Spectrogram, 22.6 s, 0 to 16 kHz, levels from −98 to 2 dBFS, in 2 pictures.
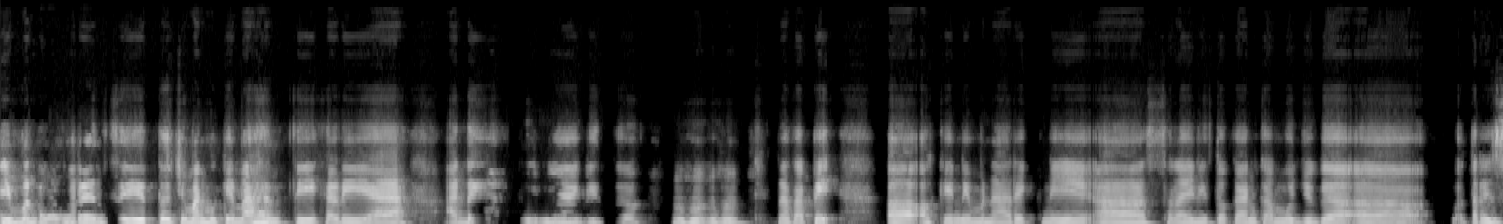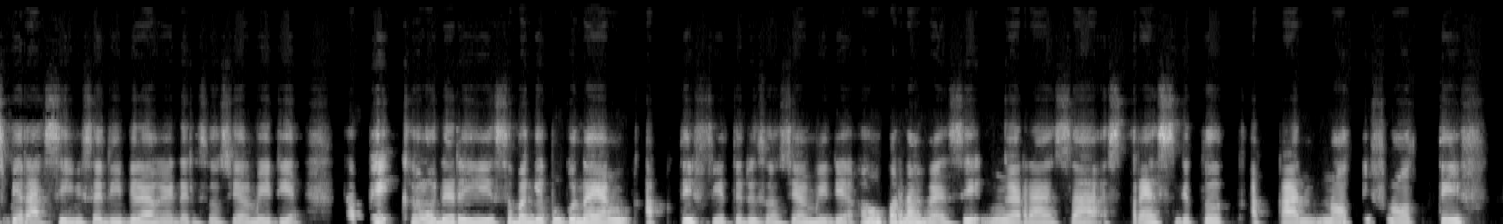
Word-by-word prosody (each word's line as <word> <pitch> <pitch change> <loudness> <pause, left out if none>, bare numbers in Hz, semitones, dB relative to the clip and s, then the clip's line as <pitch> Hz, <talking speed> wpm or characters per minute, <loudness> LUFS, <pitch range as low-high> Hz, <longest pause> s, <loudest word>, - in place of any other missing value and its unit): nyimpen 230 -1 +6
referensi 215 0 +2 0.2
itu, 215 - 0 0.2
cuman 220 0 +6
mungkin 220 +2 +2
nanti 185 -5 +5 0.2
kali 180 -1 +3 0.2
ya 160 +4 +6 0.3
ada 170 0 0 0.2
waktunya 165 -2 -6 0.2
gitu. 155 -3 -9 0.4
Mhm 210 0 0
mhm. 195 -2 -2 0.3
Nah 175 - 0
tapi, 180 +8 +3 0.5
eee, 200 -1 +4
oke, 210 0 -5
nih, 175 - 0
menarik, 155 +2 -2 0.2
nih, 160 -2 0 0.2
eee, 160 -1 +2 0.2
selain 160 -3 -2
itu 165 +4 -7
kan 210 0 0
kamu 175 +2 -2
juga, 150 -2 0 0.2
eee, 145 -2 -1 0.4
terinspirasi 210 -5 -1
bisa 165 +1 -4
dibilang 160 +1 0
ya - - -2
dari 140 +2 -6
sosial 155 -1 -5
media, 145 0 -3 0.3
tapi 215 +8 -4 0.2
kalau 265 -3 0
dari 220 0 +2
sebagai 225 -1 +2
pengguna 225 -1 +2
yang 210 +1 +2 0.3
aktif 220 0 -1
gitu 170 -2 -4
di 155 - -1
sosial 160 -1 -3
media 155 0 -2
kamu 255 - 0
pernah 245 +2 +2
nggak 155 -8 0
sih 225 - +2
ngerasa 180 -1 -1 0.3
stres 210 +1 0
gitu 205 +4 -4 0.2
akan 165 +1 +1 0.2
notif-notif 200 - -3
185 Hz, 145 wpm, -22 LUFS, 160-215 Hz, 0.5 s, nyimpen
